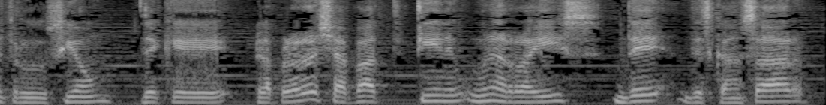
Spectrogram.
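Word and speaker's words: שַׁבָּת: Se encuentra la palabra Shabbat que da la idea obviamente de cesar y terminar la palabra original Shabbat y se pronuncia como lo acabo de mencionar.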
